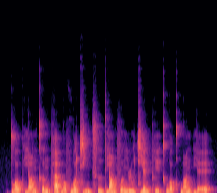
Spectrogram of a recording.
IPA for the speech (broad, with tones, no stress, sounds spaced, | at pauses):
t̪ w ɔ˥˩ pʰ j ɑ˧˥ ŋ kʰ ɤ˥˧ ŋ pʰ ä˥˩ p w ɔ˩ f w ɔ˥˩ t͡ɕ i˧˥ ŋ t͡sʰ ɹ̩˨˩ t̪ j ɑ˥˩ ŋ f ɤ˥ ŋ ɻ u˥ t͡ɕ j ɛ˥˩ n pʰ ḛ˨˩ ɪ̯ kʰ w ɔ˥˩ kʰ w ɑ˧˥ ŋ p j ɛ̰˨˩˦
